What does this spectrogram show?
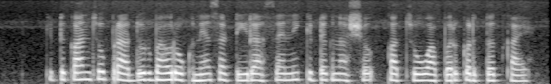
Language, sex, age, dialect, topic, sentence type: Marathi, female, 18-24, Southern Konkan, agriculture, question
